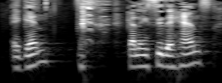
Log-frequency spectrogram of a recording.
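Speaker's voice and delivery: ordinary talk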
